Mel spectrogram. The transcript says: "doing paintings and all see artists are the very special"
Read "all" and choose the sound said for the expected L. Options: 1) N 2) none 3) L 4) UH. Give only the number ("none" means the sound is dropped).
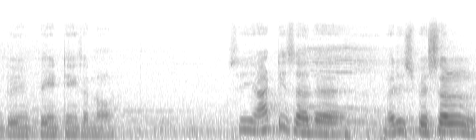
3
